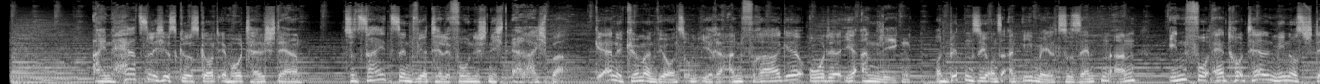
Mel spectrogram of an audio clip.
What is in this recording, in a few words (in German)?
Nacht Ansage Hotel; Stern tztal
